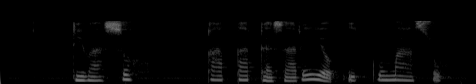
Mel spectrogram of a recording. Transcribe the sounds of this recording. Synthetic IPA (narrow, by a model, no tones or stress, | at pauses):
d̪̥i̤wasʊh | kat̪ad̥a̤saɾejɔikumasʊh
